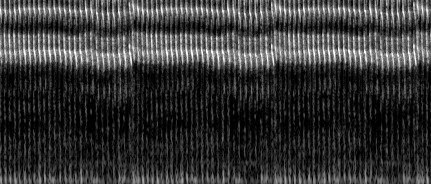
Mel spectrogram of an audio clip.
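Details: Common iora, called cililin, in continuous energetic 'roll speed' song: an unbroken stream of very fast, high, buzzy repeated notes with a slight wavering rhythm, pitch nudged up every couple of seconds, no other sounds.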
